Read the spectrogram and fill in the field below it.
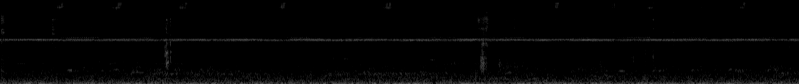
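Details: Crickets at night among grapevines, a steady, unbroken high-pitched trill droning throughout, with faint ticks and a low background rumble.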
